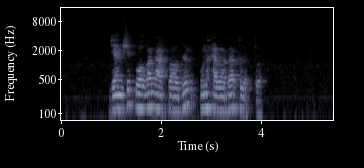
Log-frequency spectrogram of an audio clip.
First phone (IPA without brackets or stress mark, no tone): d͡ʒ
